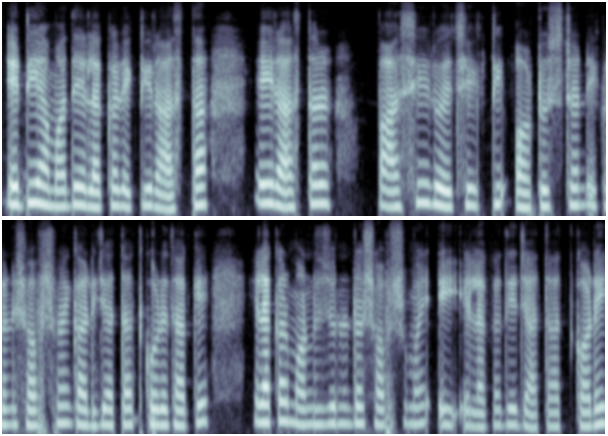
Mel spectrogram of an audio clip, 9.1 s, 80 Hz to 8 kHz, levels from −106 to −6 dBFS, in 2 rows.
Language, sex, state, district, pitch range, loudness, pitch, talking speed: Bengali, female, Jharkhand, Jamtara, 210-240 Hz, -22 LUFS, 220 Hz, 180 wpm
